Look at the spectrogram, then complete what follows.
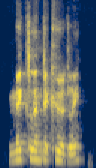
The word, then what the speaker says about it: Mictlantecuhtli: the name is pronounced Mictlantecuhtli.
